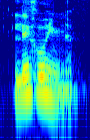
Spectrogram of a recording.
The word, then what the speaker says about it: héroïne: à cause des héros héro c'est avec un h aspiré héroïsme c'est un H mué héroïne c'est un H mué l'héroïne on est été on est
